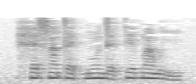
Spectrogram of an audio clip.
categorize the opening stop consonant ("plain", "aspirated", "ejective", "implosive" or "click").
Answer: plain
